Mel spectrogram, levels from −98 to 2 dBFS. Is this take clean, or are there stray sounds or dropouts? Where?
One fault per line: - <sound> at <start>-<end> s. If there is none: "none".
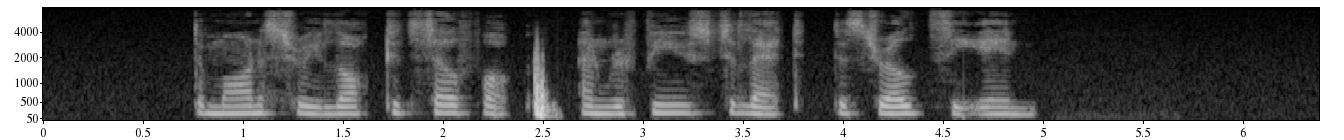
none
